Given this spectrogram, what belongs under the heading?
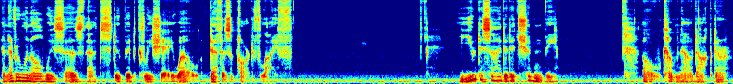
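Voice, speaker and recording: Man acting a slow, gravelly, half-whispering government agent. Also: medium pitch, huge pitch swings, exaggerated voice. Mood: needling, cold. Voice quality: soft, breathy half-whisper. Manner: measured, condescending, deliberate with long pauses. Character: calm, probing male government agent interrogating a scientist. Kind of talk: soft-spoken ASMR role-play.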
